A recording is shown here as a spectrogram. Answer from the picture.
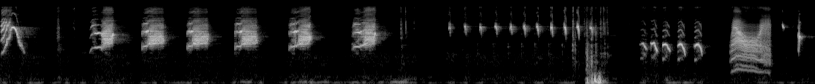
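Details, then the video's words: Long-tailed shrike in lively song, used to provoke replies from other shrikes: harsh buzzy notes repeated about twice a second, then a rapid thin trill, a click, chattering notes and a rasping call. "BANYAK CENDET NYAUT MENDENGAR SUARA BURUNG CENDET GACOR INI"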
